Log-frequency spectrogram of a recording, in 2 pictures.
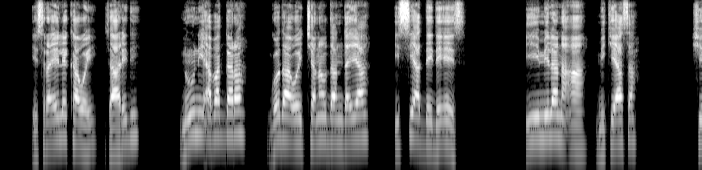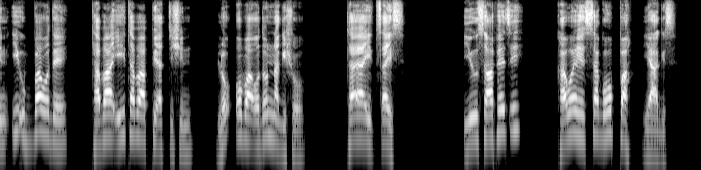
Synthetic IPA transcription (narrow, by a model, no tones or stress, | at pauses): ʔɪsɾaːʔelɛkɐwɔjz̥aːɾɪd̪ɪ | nuːnɪɐbɐɡːɐɾɐ | ɡɔd̪aːɔjt͡ʃːɐnɐwd̪ɐnd̪ɐɪjaː | ɪsːɪɐd̪ːɛjd̪ɛʔe̞ːs | ʔɪmɪlɐnɐ̰ʔaːmɪkɪjaːsɐ | ʃɪnɪʊbːɐwɔd̪ɛ | t̪ɐbaːʔiːt̪ɐbaːpːɛɐt̪ːɪʃɪn | lɔʔɔbaːɔd̪ɔnːɐɡɪʃɔ | t̪ɐjɐɪt͡sʼːɐjs | juːsaːfet͡sʼɪ | kɐwɔjhɛsːɐɡo̞ːpːɐjaːɡɪs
